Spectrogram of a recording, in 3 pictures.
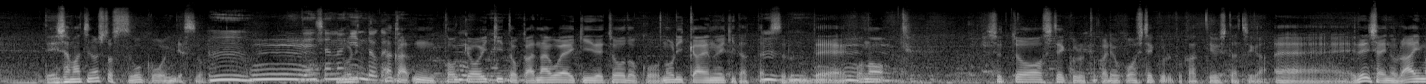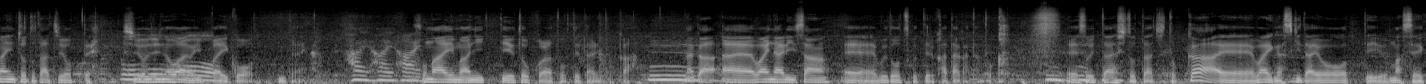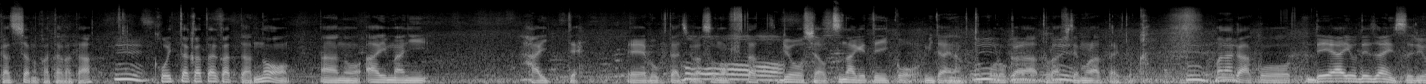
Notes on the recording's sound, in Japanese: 塩尻ワイン専門カフェ＆バー「アイマニSHIOJIRI」さんにインタビュー！営業中のお店の窓際席をお借りしての収録。昼間からワインを楽しむお客さんで賑わうお店の雰囲気と共に。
